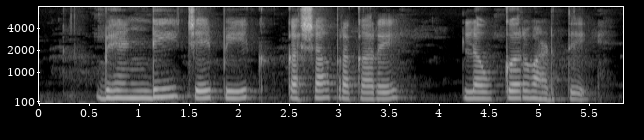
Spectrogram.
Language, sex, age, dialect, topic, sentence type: Marathi, female, 25-30, Standard Marathi, agriculture, question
